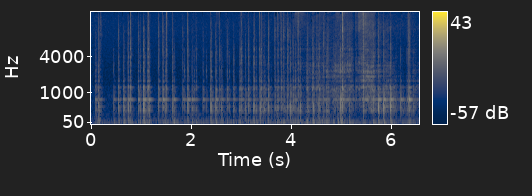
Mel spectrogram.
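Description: Long painted fingernails on both hands tap rapidly across a large, solid, dark-stained wooden tabletop. Each tap makes a short, dry, woody click with a hollow tone near 711 Hz. The quick clicks pile into a steady, busy patter that grows denser and brighter toward the end.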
